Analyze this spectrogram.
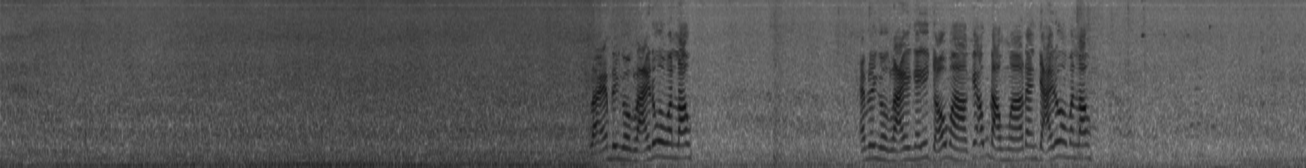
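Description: Motorbike engines hum as they pass.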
